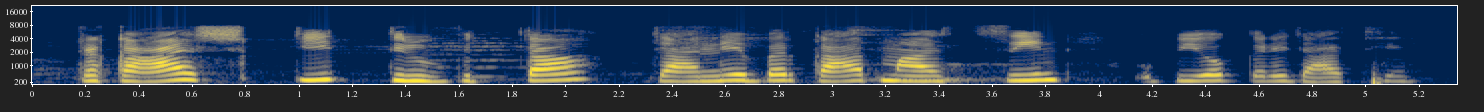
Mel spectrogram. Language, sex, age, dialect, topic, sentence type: Chhattisgarhi, female, 18-24, Western/Budati/Khatahi, agriculture, question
